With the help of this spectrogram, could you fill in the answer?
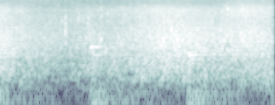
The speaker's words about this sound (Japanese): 目を開けたらそこにはいつもの海が広がっていたどこともつながっていない海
